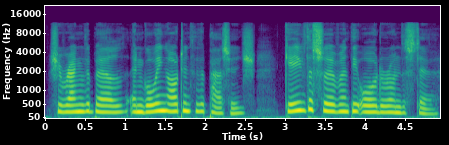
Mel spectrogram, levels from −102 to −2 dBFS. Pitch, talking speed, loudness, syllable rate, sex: 230 Hz, 220 wpm, -13 LUFS, 5.2 syllables/s, female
